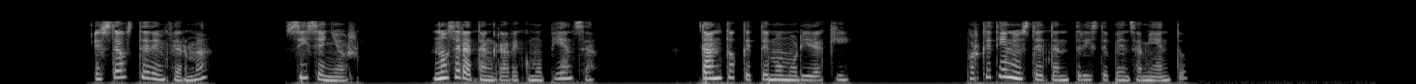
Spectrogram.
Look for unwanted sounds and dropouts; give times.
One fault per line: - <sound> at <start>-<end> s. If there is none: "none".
none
